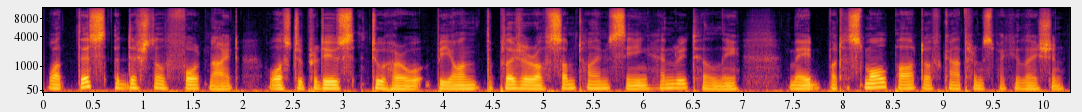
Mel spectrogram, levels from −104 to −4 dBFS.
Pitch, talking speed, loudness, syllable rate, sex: 100 Hz, 145 wpm, -20 LUFS, 5.0 syllables/s, male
